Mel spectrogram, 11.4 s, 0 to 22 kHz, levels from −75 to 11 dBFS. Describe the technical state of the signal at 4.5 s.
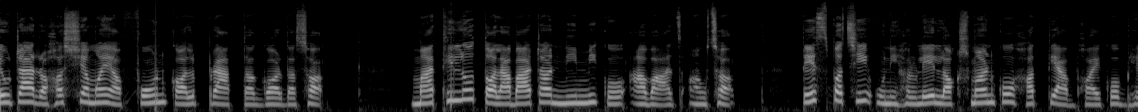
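A block of digital silence occurs at 4.51 s: for about 2.9 ms the speech drops straight to silence and returns with no fade, most often because an output buffer went unfilled in time, which fits a 128-sample block. The hard edges and short length make it a tick or dip rather than a gap.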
